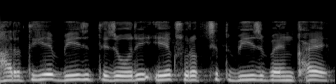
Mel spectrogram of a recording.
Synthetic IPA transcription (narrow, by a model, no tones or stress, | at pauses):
aːɾət̪ijebiːd͡ʒt̪ɪd͡ʒoːɾiʔeːksʊɾəkʃʰɪt̪biːd͡ʒbɛ̃ŋkɦɛː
